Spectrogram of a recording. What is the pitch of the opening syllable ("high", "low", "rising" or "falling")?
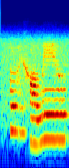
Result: high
